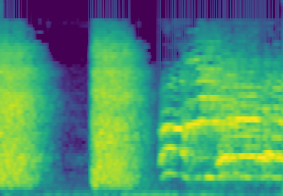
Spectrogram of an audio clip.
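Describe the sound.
Two gunshots ring out about a second apart, each a loud, sharp blast with a short decaying tail. A sustained tonal sound follows right after.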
